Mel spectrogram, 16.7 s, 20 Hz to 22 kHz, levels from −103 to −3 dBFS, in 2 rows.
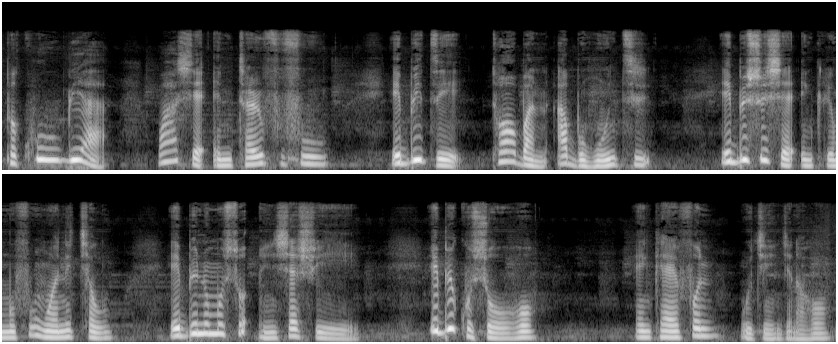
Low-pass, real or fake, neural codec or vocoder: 10.8 kHz; real; none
